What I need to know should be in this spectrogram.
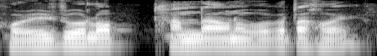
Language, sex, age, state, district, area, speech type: Assamese, male, 45-60, Assam, Golaghat, urban, spontaneous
